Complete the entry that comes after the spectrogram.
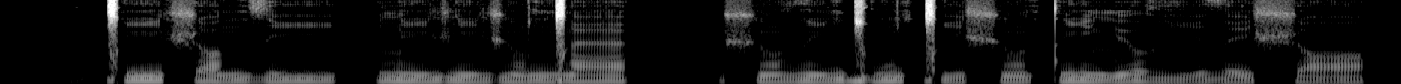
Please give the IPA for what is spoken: ǀ ĩ˧˥˧ ʃ ɒ˧ n z i˧˥˧ | l ĩ˧˩˧ ʒ ĩ˩ ʒ õ˧˩˧ ŋ͡ǀ æ˧ | ʃ õ˩ ð ĩ˧˩˧ ɡ͡ǀ ũ˧˥˧ ǀ i˩ ʃ õ˩ t ĩ˧˥˧ lʲ o˧˥˧ ɣ i˩ ð e˩ ʃ ɒ˧˩˧

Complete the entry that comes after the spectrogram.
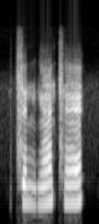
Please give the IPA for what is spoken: t͡s ɛ n ɡ æ̃ t͡s ɛ̃

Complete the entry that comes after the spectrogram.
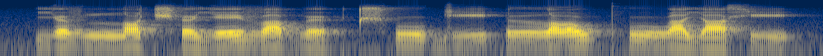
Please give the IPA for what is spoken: j ə v nː ɑ t͡ʃʰ ə j e v a b ə | t͡ʃʰ u ɡ i | lː ɑ w pʰ u w a j a x i

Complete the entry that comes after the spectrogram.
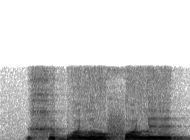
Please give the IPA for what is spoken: x ʏ b ɔ l o f ɔ l ɪ

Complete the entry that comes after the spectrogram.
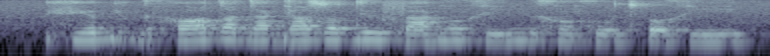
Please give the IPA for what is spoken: fʲ ɘ bʲ ɔ ɡ ɘ h ɔ dˤ i d a ɡ i zˤ u d ɨ f a ɡ ũ x i ŋ ɨ x õ x u t͡sʼ o x i

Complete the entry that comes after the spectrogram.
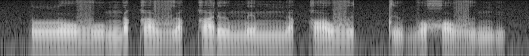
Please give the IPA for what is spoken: lː o v u ŋ ɨ q i v ɨ q e ɾ ɨ m e mː i q o v ɨ tː ɨ b u χ o v ɨ ŋ i

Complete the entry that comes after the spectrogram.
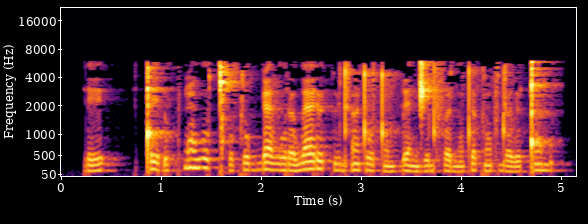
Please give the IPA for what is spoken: ɾ e˩˧ | ǃ e˧˩ ɗ o˩˧ k ɓ õ˥ w o˥˧ ǀʰ o˩˧ k ɾ o˥˧ b ɠ æ˥˧ v o˧ ɾ œ˩˧ w æ˥ ɾ ø˥˧ k ʉ˧ d ʔ œ̃˥˧ t o˧˩ t õ˩˧ b ɓ ɛ˧˩ n d͡ʒ e˧ d f œ˧˩ d ɾ õ˥ t ɾ œ˧ k ɾ õ˥ f d œ˧˩ l ø˥ ǃ õ˥ b

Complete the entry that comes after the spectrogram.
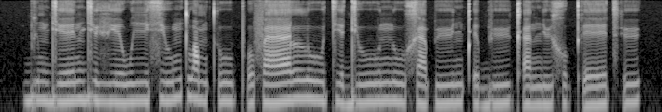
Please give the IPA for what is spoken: b i m dʲ eː n dʲ ø vʲ eː w iː sʲ uː m t w ɑ m tʼ uː pʼ o f æː lː uː tʲ æ dʲ uː n uː x æ p yː n pʼ e b yː kʼ æ n y x o kʼ eː t͡sʼ y

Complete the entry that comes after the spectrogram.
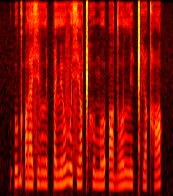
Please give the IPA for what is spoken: ʔ u ɡ u ʔ ɒ ɾ æ sʲ ɒ lː e pː æ lʲ o v u sʲ ɒ ǁʰ u m o ʔ ɒ d o lː i ǁʰ i qʰ ɒ

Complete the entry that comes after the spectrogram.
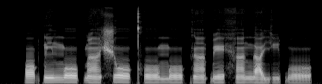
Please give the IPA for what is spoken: ɔ˨ k͡p ĩ˦ m oː˦ ɓ ã˨ ʃ oː˦˨ kʰ oː˨ m oː˨ k ã˦˨ ɓ e˦˨ h ã˦ n a˨ j i˨ ɓ o˨

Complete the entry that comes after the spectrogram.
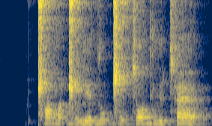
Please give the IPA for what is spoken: ǁ ɔ dˤ ə ɡ͡ǁ o lʲ æ d o ɡ͡ǁ æ c ɔ ɡʲ ə lʲ ɔ cʰ æ

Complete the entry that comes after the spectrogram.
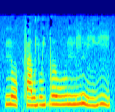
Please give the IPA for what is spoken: n oː˧˩ k̚ f a˩ w j u˩˧ j b ɤː˧ w ʋ uː˧ ŋ n iː˧˥ n iː˩ j iː˥˨

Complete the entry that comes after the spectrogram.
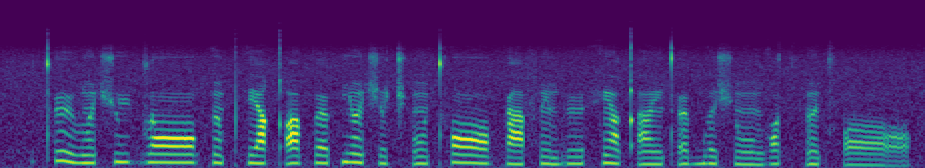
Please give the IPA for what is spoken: tʼ ø v ə̃ ʃ y ɡ l ɔː k ə̃ pʰ e qʼ o k œ f j ə̃ ʃ ə t͡ʃʼ õ tʰ ɔː k a f ẽ b øː h ẽ qʼ ẽː tʼ œ b ə ʃ õː ɡ ɔ t͡sʼ ə̃ t͡sʼ ɔː

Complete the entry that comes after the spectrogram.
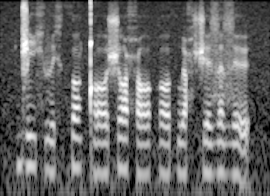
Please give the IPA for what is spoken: ɖ͡ʐ iː x v e x θ ɔ ŋ͡ǃ ɔː ʃ ɔ ħ ɔː k ɔː θ w ɨ ħ ʃ ɘ z ɐ z ɘ

